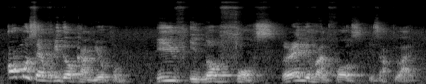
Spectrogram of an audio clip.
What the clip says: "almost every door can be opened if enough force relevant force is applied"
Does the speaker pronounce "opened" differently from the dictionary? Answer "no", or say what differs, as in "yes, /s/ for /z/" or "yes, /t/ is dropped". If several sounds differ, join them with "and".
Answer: yes, /d/ is dropped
